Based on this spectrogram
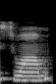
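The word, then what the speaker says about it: swarm: যেমন দেখো উপরে দেখিয়েছি সোয়াম এখানে গ্রুপ এখানে ফ্লক এখানে এখানে হল সেট আচ্ছা স উচ্চারণ যখন আমরা করব তখন আমরা আর এর উচ্চারণটা করব না স অফ বাটারফ্লাই ডন্সেস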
